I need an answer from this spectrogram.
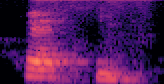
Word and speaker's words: copo: Copo. Então, me dá a impressão que tem um acento nesse có. Então, a sílaba mais forte aqui, ó, é a antepenúltima.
